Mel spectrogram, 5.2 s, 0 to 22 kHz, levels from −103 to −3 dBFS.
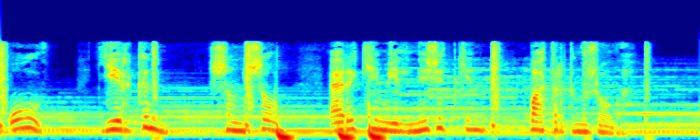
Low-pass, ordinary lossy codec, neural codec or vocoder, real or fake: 7.2 kHz; none; none; real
